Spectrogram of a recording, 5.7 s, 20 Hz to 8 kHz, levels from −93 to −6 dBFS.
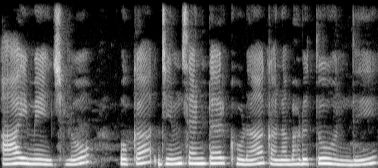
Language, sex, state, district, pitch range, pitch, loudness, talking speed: Telugu, male, Andhra Pradesh, Sri Satya Sai, 215-255 Hz, 230 Hz, -13 LUFS, 85 wpm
